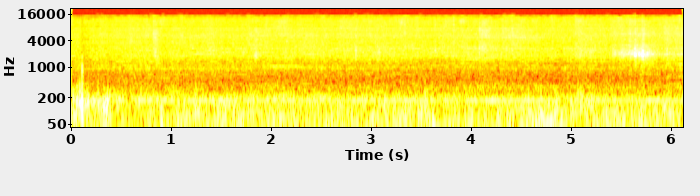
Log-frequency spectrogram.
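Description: A low, steady rumble with a faint hum running through it.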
